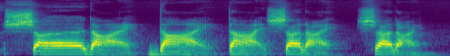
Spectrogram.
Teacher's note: we turn that T into a soft D because it's between vowels, and you'll hear it on both words.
